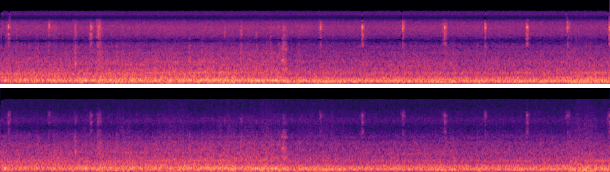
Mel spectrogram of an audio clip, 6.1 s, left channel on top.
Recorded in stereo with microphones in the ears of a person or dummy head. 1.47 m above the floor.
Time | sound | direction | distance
0.0 | a vehicle | 80° left | ?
